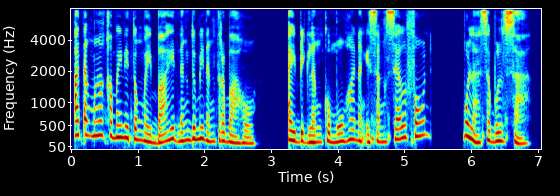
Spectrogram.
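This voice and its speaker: A woman narrating a scripted drama in a steady storytelling manner. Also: on the low side, normal speed, dry recording, clean studio sound.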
